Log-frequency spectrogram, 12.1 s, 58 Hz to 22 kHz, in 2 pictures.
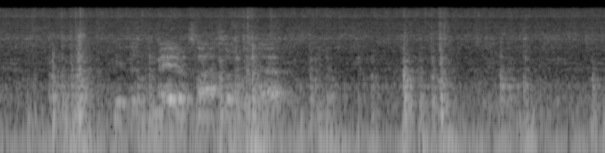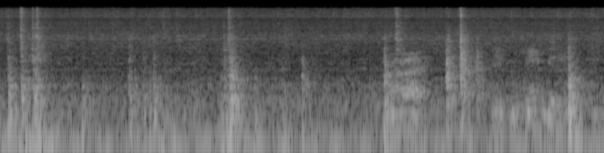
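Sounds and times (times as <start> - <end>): kitchen utensils clicking: 0.4 - 8.7.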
